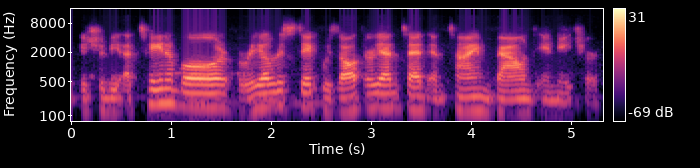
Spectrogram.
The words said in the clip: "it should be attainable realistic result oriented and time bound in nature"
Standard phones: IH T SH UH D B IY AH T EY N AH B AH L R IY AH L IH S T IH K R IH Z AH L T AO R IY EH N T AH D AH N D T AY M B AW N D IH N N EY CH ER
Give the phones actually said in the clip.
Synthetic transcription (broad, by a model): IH T SH UH D B IY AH T EY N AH B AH L R IY AH L IH S T IH K R IH Z AH L T AO R IY EH N T AH D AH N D T AY M B AW N D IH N N EY CH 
